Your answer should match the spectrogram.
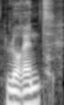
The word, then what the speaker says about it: Lorente: Je prononce bien, Laurent. Ouais, Laurente, Laurenté, on sait pas. Okay. Je t'avoue, même dans ma famille, on sait pas. Ok, d'accord. Enfin, c'est Laurenté, normalement, c'est italien. C'est Laurenté, c'est d'origine italienne.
